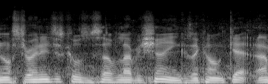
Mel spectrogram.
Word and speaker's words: Labuschagne: It's La, as in lager, Booze, as in booze, Kak, as in cack. Shit, I guess. Labu Kak Ni, as in Neesham. Labuschagne.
